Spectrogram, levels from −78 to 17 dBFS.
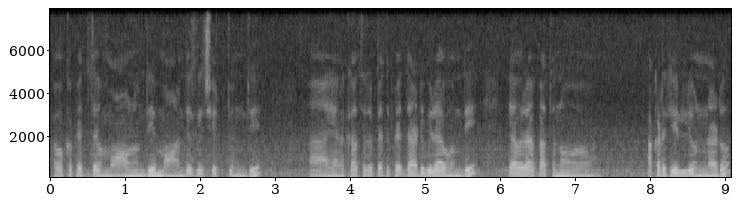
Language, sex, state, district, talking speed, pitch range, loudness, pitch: Telugu, female, Andhra Pradesh, Manyam, 100 wpm, 190-205 Hz, -14 LUFS, 195 Hz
